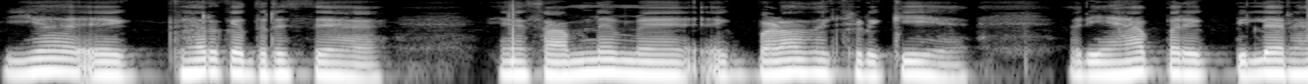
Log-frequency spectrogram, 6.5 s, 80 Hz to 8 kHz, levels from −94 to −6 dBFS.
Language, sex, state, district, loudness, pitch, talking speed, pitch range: Hindi, male, Jharkhand, Palamu, -13 LUFS, 140 Hz, 185 wpm, 135-150 Hz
